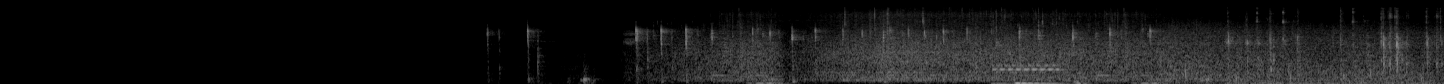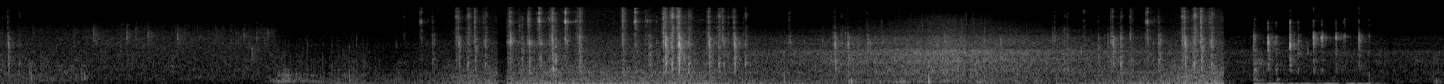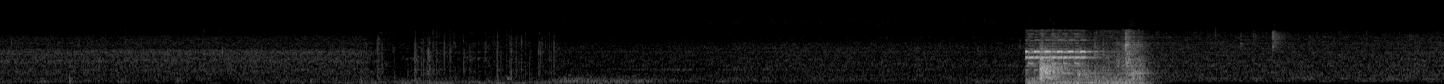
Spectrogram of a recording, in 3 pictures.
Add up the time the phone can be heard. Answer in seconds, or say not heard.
2 s.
